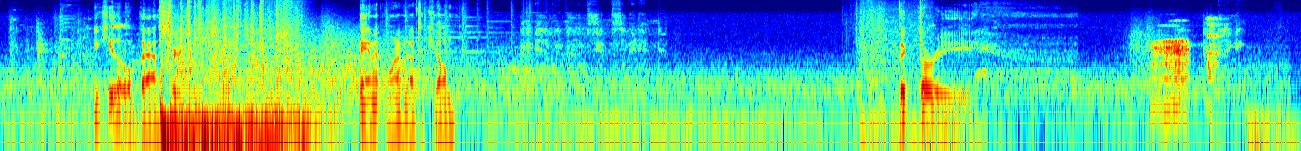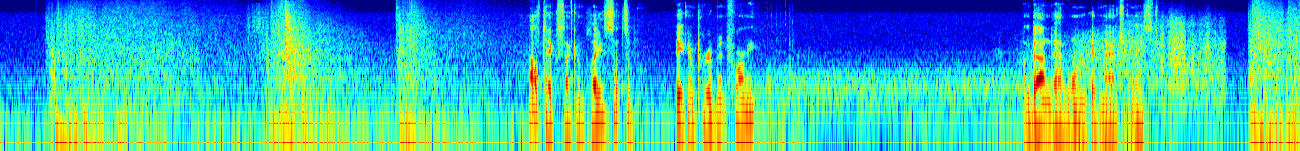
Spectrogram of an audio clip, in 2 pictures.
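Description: Heavy ship guns fire with loud, deep booms.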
